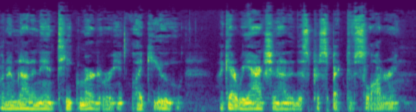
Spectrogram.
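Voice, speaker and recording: A man's raspy, whispered put-on character voice, very fast and at very even loudness. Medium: read story. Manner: flippant, mock-formal.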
